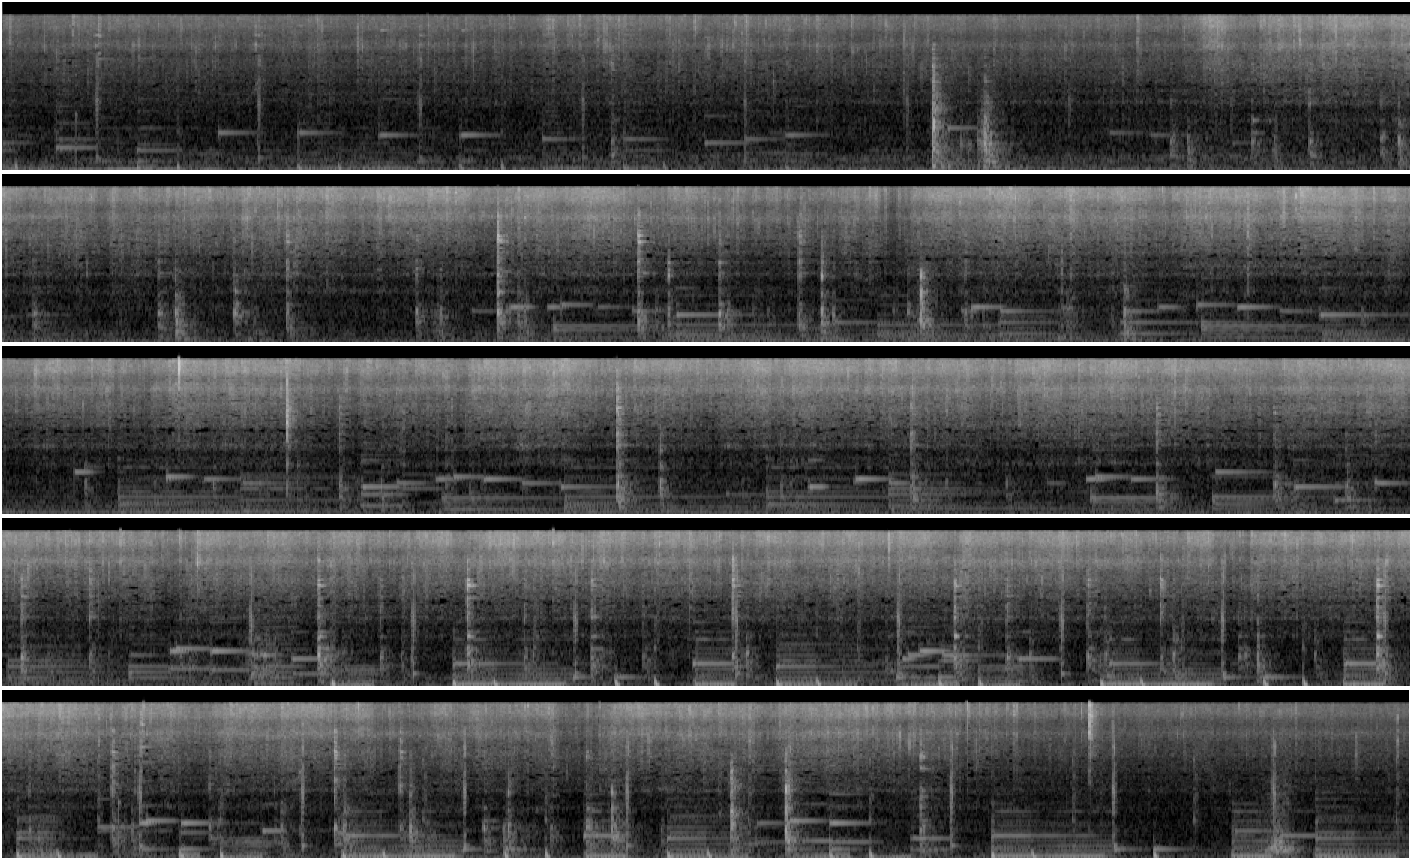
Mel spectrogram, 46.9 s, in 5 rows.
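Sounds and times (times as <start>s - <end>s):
light background music: 0.0s - 46.9s
vegetables sizzling in oil: 0.0s - 46.9s
wooden spatula scraping a pan: 7.8s - 43.8s.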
